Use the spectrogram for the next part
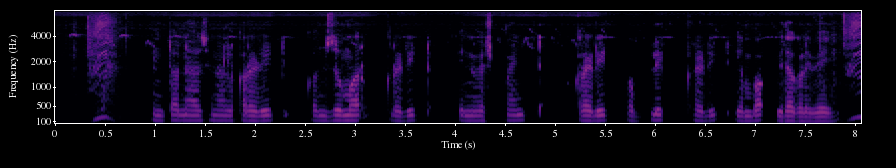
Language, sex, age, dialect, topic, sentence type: Kannada, male, 36-40, Mysore Kannada, banking, statement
